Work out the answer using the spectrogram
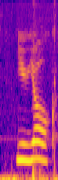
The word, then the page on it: New York: English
